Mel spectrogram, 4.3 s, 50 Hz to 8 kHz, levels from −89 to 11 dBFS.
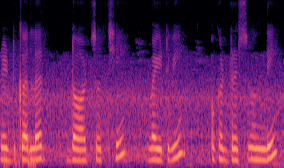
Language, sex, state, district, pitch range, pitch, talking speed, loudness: Telugu, female, Telangana, Mahabubabad, 195-225 Hz, 205 Hz, 125 wpm, -16 LUFS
